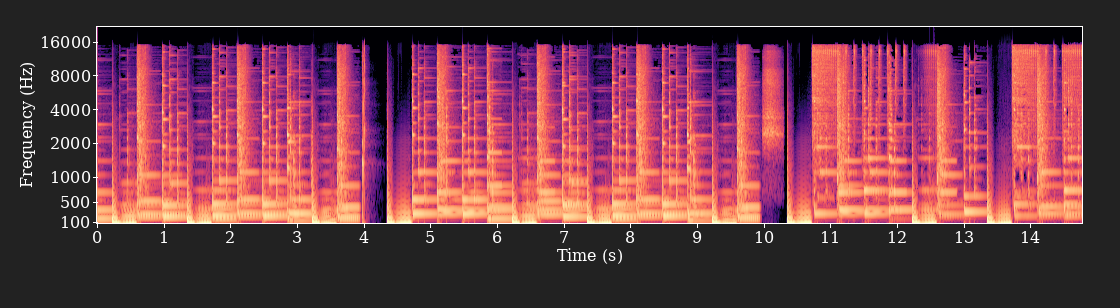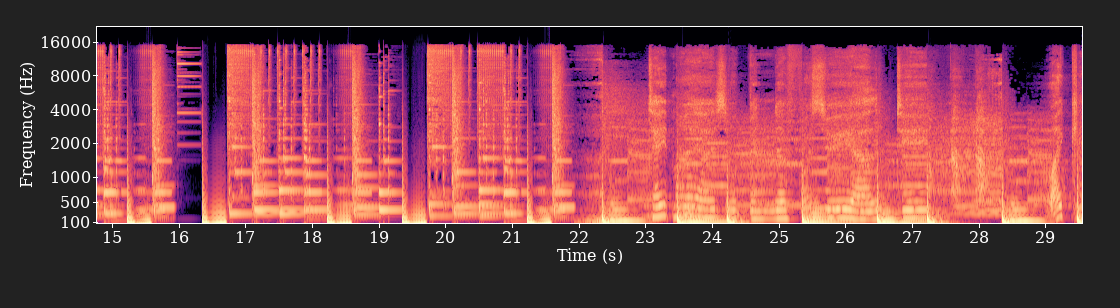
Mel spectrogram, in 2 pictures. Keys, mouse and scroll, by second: 3.8 click, 7.3 click, 8.9 Delete, 9.7 click, 14.0 ctrl+t, 15.2 click, 16.3 ctrl+t, 17.6 alt+click, 20.1 Return.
